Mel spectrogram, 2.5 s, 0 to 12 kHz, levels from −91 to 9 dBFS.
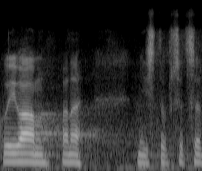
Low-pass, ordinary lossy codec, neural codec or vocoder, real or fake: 7.2 kHz; Opus, 16 kbps; none; real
